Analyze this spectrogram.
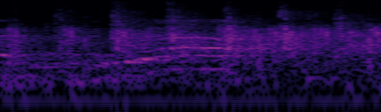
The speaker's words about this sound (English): Give him a big hand clap.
